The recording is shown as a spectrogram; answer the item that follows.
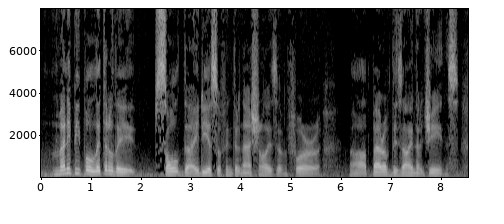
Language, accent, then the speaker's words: English; Pilsen, Plzeň Region, Czechia; English is a second language; I was growing up in Pilsen, which was literally 50 kilometers from the border.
